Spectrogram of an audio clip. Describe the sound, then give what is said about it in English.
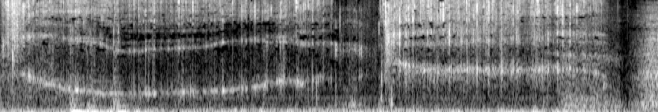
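Strawberry popping candy crystals crackling while being chewed: faint, irregular tiny pops and snaps scattered over a soft background, with a few sharper clicks. “I'm just going to pop some in my mouth and see what happens, see if it does indeed pop.”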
